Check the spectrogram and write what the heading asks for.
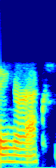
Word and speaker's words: Nurx: But I think over time, we've just really liked the way that it sounds when you say Nurx. And so it's spelled N-U-R-X, so you weren't, there's no right or wrong, Jared. but, you know, we just say it Nurx, so.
